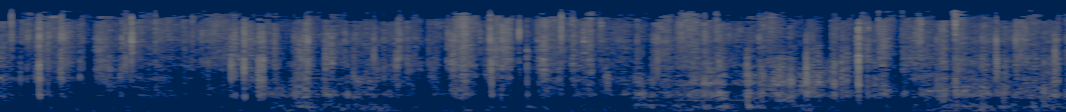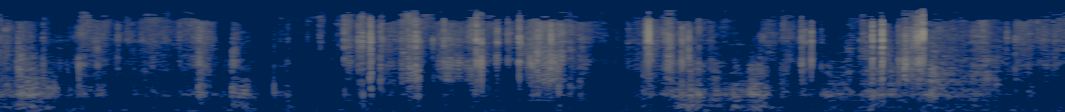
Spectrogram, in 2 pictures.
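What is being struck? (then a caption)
Gym chalk chunks. Small solid chunks of gym chalk dyed green and blue, taken from an enamel bowl, are held in the palm and crumbled between the fingers. The result is a quiet, dense, continuous crunching and crinkling made of many tiny dry crackles, mostly bright with little low end. The texture swells and eases in waves throughout.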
